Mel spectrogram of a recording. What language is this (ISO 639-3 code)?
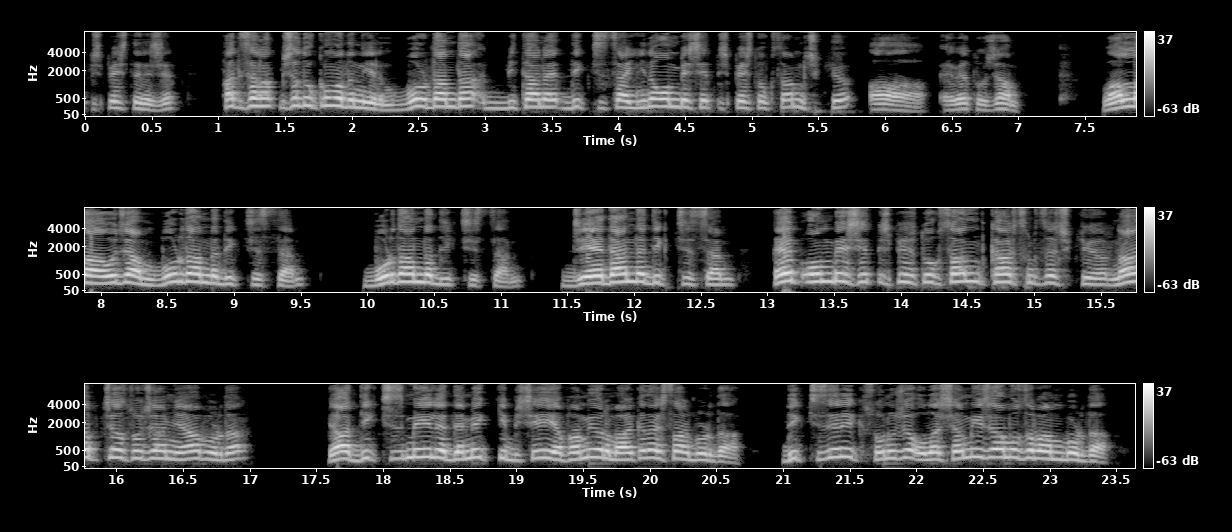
tur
